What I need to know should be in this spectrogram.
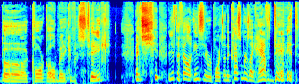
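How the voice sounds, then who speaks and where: Sardonic young man rambling retail stories. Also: high-pitched. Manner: rambling, sardonic, swears, laughs between stories. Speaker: gaming video creator. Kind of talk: casual storytelling while playing a game.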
